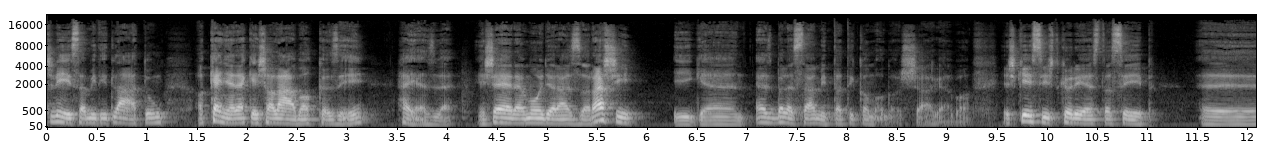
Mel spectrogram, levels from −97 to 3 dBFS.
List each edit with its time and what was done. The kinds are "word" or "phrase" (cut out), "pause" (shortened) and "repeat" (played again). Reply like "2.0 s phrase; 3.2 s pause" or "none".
none

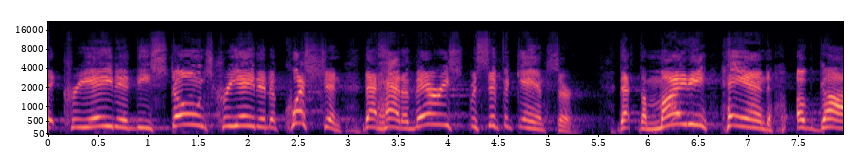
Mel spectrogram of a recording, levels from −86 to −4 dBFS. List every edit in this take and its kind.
none

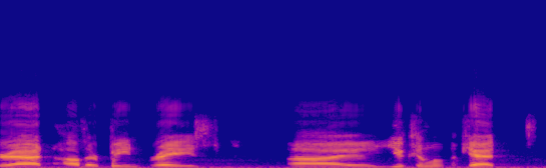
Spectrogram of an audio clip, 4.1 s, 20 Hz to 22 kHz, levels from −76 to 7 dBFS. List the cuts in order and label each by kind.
1.0 s word

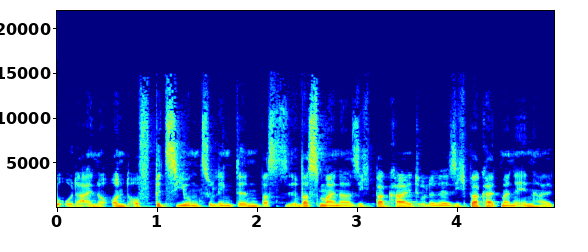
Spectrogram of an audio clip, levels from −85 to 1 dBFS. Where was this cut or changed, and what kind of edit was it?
none

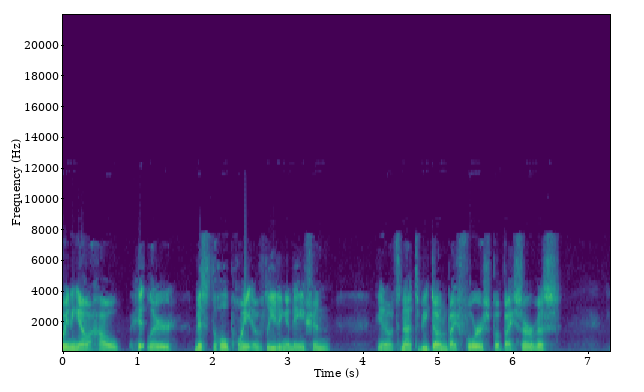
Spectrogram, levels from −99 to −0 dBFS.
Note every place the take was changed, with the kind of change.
none

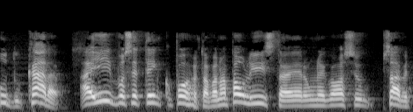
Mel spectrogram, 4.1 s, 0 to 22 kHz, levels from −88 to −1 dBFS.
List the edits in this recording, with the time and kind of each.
none

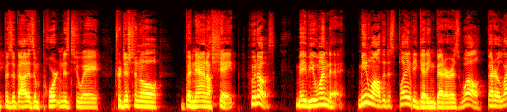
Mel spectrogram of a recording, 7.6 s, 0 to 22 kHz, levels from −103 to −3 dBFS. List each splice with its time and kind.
1.1 s phrase; 3.2 s word; 3.7 s word; 6.2 s word

